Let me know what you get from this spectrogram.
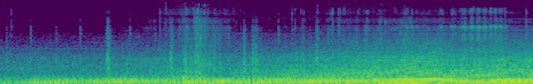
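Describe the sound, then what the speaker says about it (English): Mercedes-Benz G-Class AMG launching and accelerating hard, a loud deep engine roar that builds steadily, heard from inside the cabin with no talk. "I'm gonna launch this vehicle."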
